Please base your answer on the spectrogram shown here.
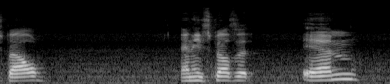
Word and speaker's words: Noel: And he spells it N-O-E-L. He spells his name N-O-E-L, but it's pronounced Noel.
